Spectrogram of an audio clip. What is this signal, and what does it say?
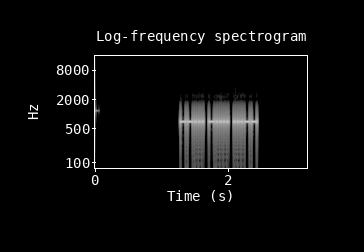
Morse code, heard as a keyed tone, about 44 wpm, 700 Hz. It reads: 763
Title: Numbers - 3-Digit 45wpm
